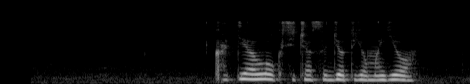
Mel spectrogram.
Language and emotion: Russian, angry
